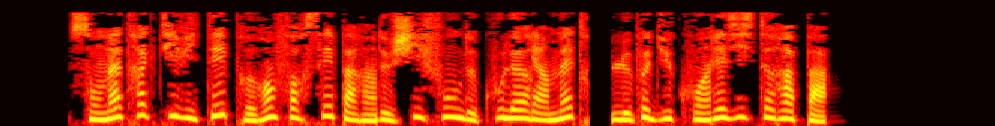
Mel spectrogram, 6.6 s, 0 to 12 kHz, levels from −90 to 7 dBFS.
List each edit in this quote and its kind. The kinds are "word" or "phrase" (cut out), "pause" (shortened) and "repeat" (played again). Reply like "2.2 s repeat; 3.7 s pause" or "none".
1.6 s word; 2.5 s word; 3.5 s word; 3.9 s word; 4.2 s word; 4.7 s word

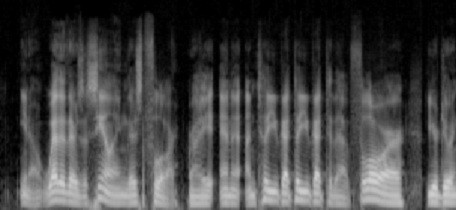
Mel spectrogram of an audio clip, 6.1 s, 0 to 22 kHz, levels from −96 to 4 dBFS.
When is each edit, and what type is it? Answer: 1.9 s word; 2.4 s pause; 3.9 s repeat

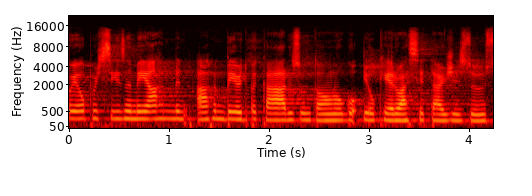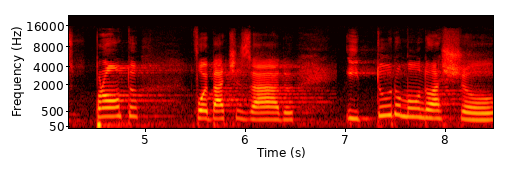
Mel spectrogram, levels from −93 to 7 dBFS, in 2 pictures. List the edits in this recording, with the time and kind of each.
1.8 s word; 2.9 s word; 4.4 s pause; 6.9 s pause

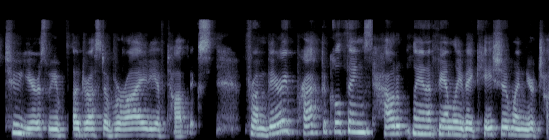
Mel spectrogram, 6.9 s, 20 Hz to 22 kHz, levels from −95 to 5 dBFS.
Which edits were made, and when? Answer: 4.7 s word

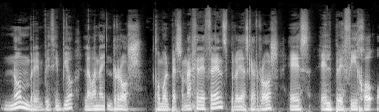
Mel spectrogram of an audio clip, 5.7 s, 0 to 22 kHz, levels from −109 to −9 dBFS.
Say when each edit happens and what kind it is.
1.2 s pause; 1.6 s word; 2.2 s pause; 3.7 s word; 4.3 s pause

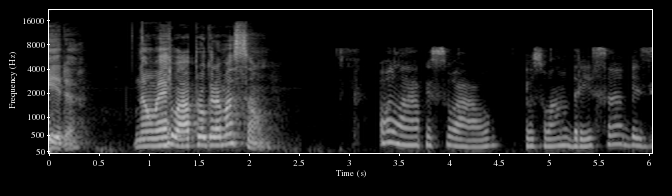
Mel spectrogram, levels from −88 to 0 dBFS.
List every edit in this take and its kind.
1.2 s word; 2.6 s pause

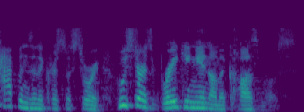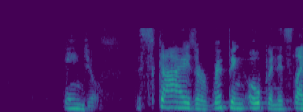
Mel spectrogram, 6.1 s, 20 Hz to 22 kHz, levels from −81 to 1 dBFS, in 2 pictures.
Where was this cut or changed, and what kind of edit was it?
4.3 s pause

